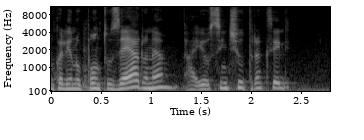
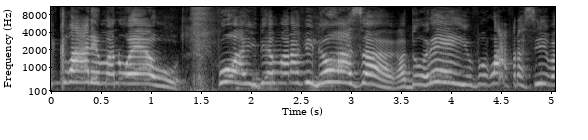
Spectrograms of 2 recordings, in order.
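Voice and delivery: mock eager; 9 semitones higher, 4 dB louder than usual. Retelling eager reply to producer.

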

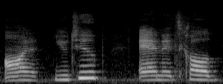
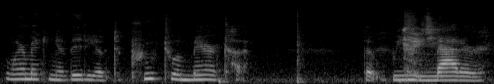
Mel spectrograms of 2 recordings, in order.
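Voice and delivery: mock whisper; 4 semitones lower, 8 dB quieter than usual. Mock solemn whisper to camera.

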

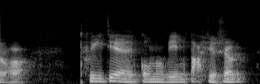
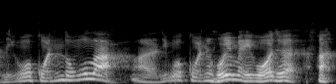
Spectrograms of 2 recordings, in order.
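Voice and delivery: father scolding; 6 semitones higher than usual. Retold or imitated. 父亲骂儿子滚回美国，大声高声怒吼. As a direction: bark it at the son like a furious old father. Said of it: "他就开始骂了啊".

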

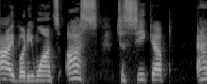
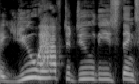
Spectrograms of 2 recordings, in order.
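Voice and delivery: slow, higher, bossy command; pushy demand; 5 semitones higher than usual. Retold or imitated. Imagined pushy God ordering people around, mock-bossy. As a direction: lean on them like a nag. A badgering God grabbing shirt collars.

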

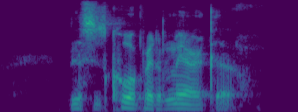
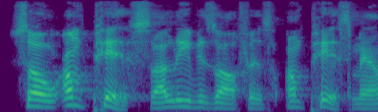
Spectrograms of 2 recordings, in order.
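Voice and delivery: angry; 3 semitones higher, 7 dB louder than usual. Retold or imitated. Retelling his anger at work.

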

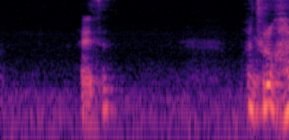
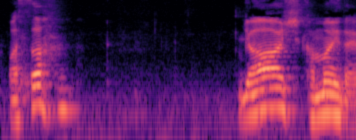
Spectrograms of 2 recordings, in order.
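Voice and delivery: loud, rough buddy welcome; casual friend greeting; 2 semitones higher, 4 dB louder than usual. Shown as a demonstration. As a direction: greet him like a long-lost friend. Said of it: "약간 이런 식으로".

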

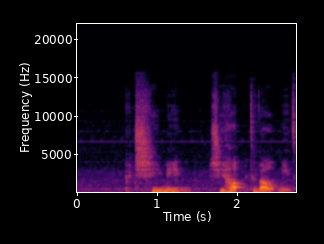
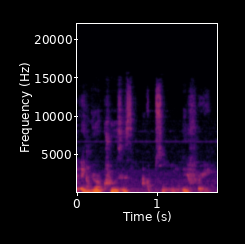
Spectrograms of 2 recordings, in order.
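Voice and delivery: sales whisper; 8 dB quieter than usual. Retold or imitated. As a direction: whisper it like a secret deal.

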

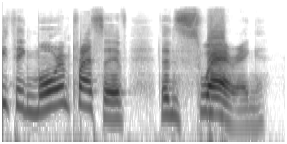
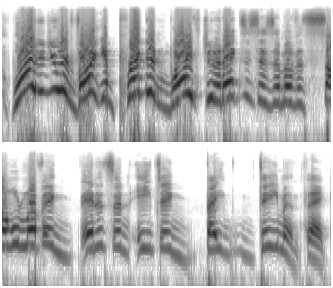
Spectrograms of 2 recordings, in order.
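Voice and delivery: mock outrage; 5 semitones higher than usual. Host scolds husband who brought pregnant wife, exasperated. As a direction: berate the character in comic disbelief. Outraged rant at film's logic.

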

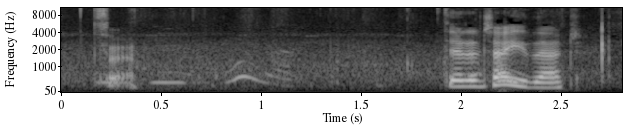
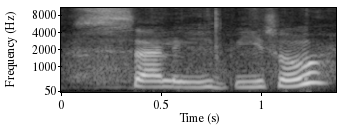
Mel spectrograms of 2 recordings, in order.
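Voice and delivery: nature documentary; 6 dB louder, slower than usual. Pretend. Nature documentary narration of friend.

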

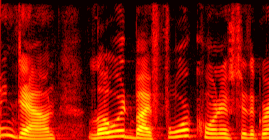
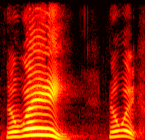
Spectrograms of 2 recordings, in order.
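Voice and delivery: Peter refusing; 5 semitones higher, 8 dB louder than usual. Acted.

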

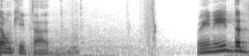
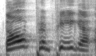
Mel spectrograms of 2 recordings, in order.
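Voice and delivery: high protest; 12 semitones higher, 7 dB louder than usual. Real, not acted. Protesting at the game.

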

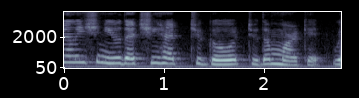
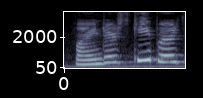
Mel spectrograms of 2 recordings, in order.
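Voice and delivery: growl; 6 semitones higher than usual. A narrator's reading. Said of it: "he growled".

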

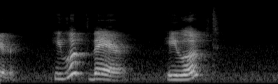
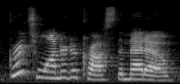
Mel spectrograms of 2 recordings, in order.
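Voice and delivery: plain reading voice

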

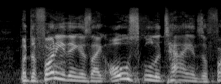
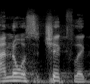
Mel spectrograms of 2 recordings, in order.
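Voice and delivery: ordinary talk, nothing marked

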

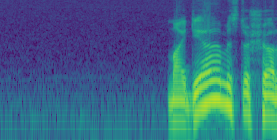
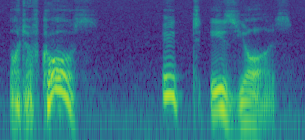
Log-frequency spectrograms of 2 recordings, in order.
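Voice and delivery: Holmes's voice; 3 semitones higher, slower than usual. Acted. Holmes answers the king.

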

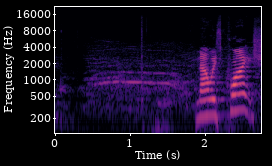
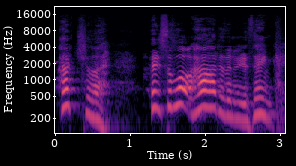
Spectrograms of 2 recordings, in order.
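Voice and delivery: out of breath; 3 semitones higher than usual. Acted. After blowing up a balloon.

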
